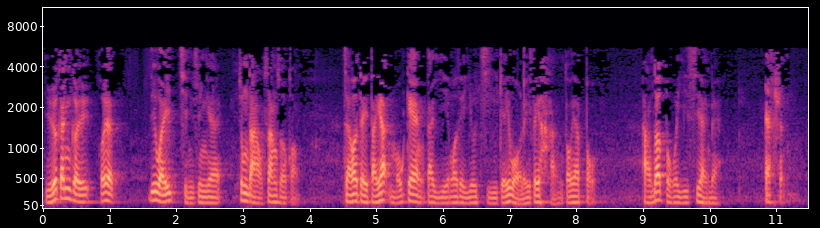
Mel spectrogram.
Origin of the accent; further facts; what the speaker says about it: Hong Kong; 我哋香港人嘅政治文化，無論係反對運動都好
